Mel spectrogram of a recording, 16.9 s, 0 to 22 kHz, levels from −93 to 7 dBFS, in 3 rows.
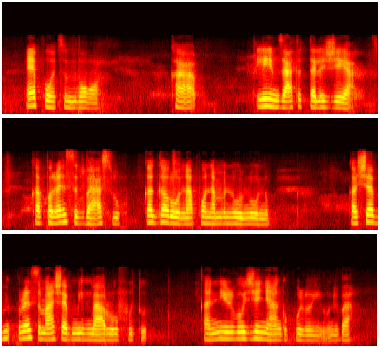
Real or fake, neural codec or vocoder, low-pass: fake; codec, 16 kHz, 0.8 kbps, ZipCodec; 7.2 kHz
